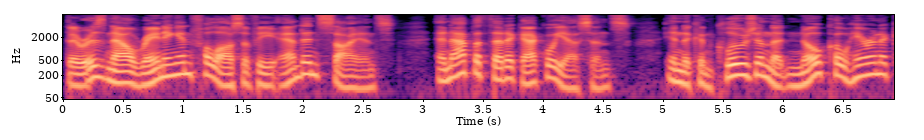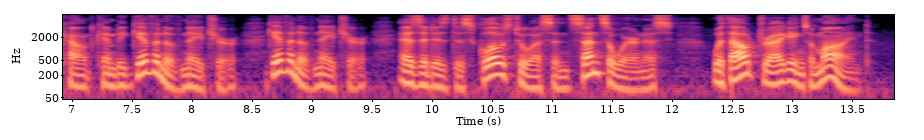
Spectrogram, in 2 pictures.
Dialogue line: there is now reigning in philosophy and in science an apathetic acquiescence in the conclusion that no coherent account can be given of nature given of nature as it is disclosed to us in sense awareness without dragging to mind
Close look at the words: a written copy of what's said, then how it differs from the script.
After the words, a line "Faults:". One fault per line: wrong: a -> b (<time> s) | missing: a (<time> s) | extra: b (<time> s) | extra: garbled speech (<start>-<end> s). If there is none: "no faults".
there is now reigning in philosophy and in science an apathetic acquiescence in the conclusion that no coherent account can be given of nature given of nature as it is disclosed to us in sense awareness without dragging to mind
Faults:
no faults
